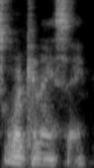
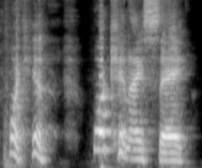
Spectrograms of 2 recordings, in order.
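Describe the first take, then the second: First: Low, soft, defeated mumble; quiet shrug in the voice; muttered resignation. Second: Louder, higher, laughing through the words; rueful laughing outburst. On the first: Retold or imitated. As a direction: mutter it like you've given up. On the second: Real, not acted. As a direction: laugh at your own bad luck. Laughs at own losing trade.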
